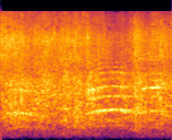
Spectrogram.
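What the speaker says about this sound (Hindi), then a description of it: "ताली क्यों नहीं बजेगी?" A devotional gathering's audience claps together, a dense, steady wash of applause sustained for almost two seconds, with voices mixed in beneath it.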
